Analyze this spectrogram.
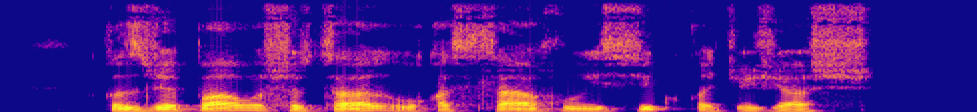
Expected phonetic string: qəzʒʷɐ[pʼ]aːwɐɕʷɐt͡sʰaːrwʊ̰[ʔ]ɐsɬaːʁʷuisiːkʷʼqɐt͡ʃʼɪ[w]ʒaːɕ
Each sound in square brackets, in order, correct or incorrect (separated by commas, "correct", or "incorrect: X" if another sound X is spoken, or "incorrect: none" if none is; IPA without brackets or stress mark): correct, incorrect: q, incorrect: none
